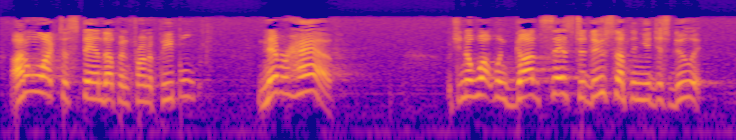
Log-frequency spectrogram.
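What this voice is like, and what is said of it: Oklahoma Southern American accent. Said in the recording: “Born and raised in southeastern Oklahoma, if my accent didn't give me away already. I'm an Okie.”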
